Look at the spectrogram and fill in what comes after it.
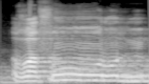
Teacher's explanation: غین کو بھی پر کر کے پڑھیں گے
